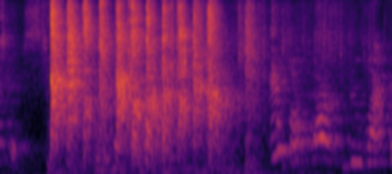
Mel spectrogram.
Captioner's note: crowd applauding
